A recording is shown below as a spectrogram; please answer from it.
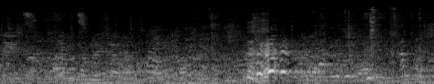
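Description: Chatter of passers-by, several voices talking at once, with one voice close by and louder a little past the middle.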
